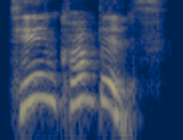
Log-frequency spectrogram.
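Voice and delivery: high mock English accent; posh British voice. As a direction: say it like a prim Brit.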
